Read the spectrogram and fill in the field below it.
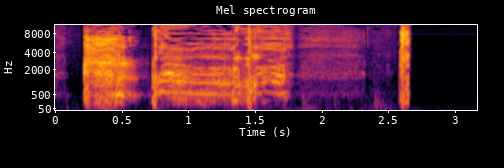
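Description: A loud cough with a rough, throat-clearing quality, running as a couple of harsh bursts and ending in a short sharp hack, with no talking.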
